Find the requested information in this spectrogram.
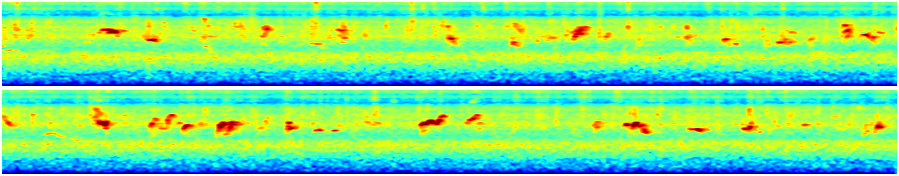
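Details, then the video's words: Cucak mini singing nonstop in an aviary during heavy rain; scattered high, thin chirps and short twitters keep coming over a steady roar of rain. "Burung cucak mini Ngacor saat hujan deras"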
